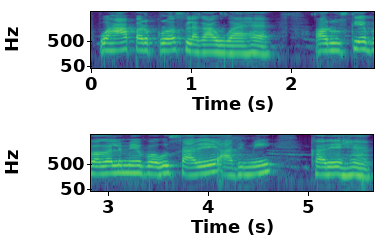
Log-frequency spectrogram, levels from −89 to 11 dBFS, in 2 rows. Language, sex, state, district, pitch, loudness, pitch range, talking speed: Hindi, female, Jharkhand, Deoghar, 215 Hz, -14 LUFS, 190-225 Hz, 160 wpm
